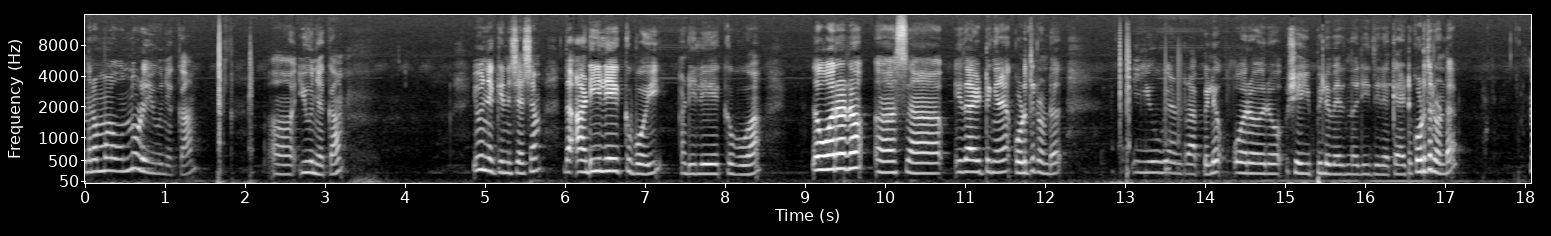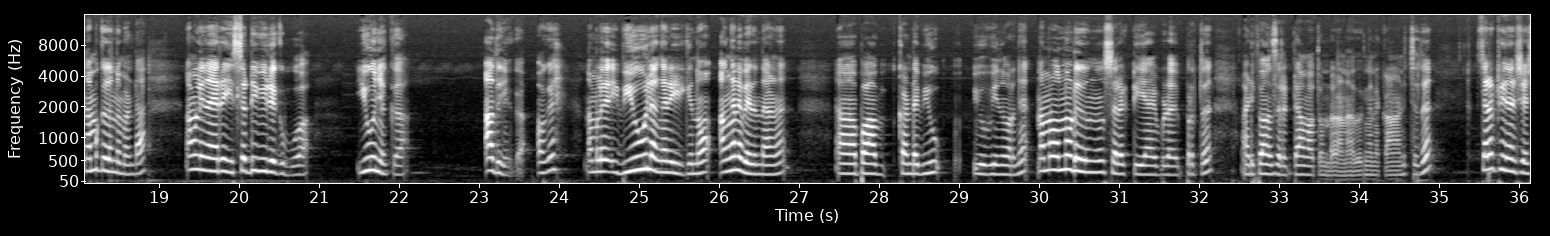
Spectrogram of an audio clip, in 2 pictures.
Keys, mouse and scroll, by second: 4.4 u, 9.3-11.4 right drag, 11.4 u, 15.1 u, 19.3 click, 21.5 u, 24.1 middle click, 25.7 s, 28.9 right click, 30.1-30.7 drag, 31.1 s.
